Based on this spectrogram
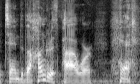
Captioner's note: laugh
